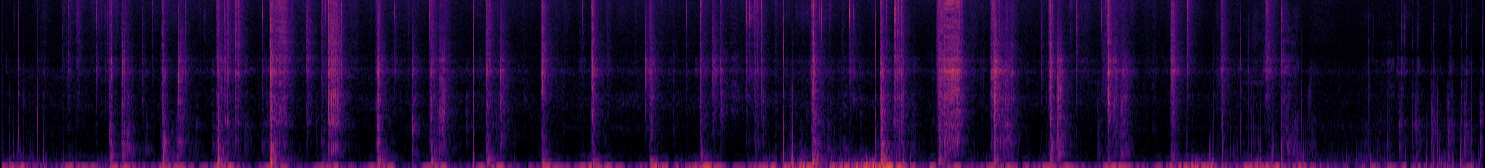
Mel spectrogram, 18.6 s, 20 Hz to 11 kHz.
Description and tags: up squeaky stairs
walking up squeaky wood stairs in my 100 year old home. Footsteps, creaks, and other soft sounds
squeaky, creepy, staircase, steps, footsteps, stairs, old, haunted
